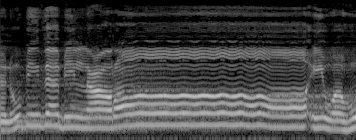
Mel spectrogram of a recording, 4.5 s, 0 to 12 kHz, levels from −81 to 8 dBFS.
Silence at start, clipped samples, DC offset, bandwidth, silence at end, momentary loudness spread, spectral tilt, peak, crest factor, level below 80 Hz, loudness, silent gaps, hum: 0 s; under 0.1%; under 0.1%; 11 kHz; 0 s; 5 LU; -4.5 dB/octave; -6 dBFS; 12 dB; -60 dBFS; -19 LUFS; none; none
